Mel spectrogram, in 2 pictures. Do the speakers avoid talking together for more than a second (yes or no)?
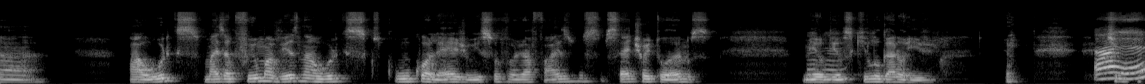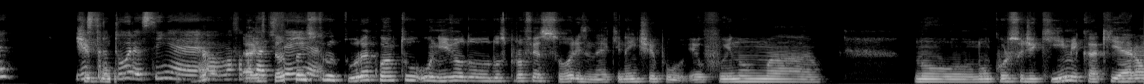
no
